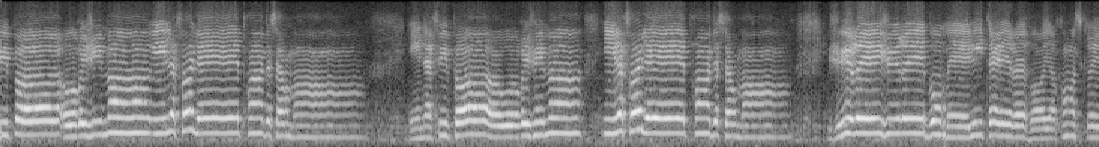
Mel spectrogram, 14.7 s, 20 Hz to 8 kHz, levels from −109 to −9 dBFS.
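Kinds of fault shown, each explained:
Repeated packet loss (robotic sound): between 10.06 and 10.98 s, a handful of short dropouts, the longest about 27 ms, arrive in quick succession; each is bridged by extending the preceding sound, so about 11% of that stretch is synthesized fill, giving a choppy texture with fragments missing.
Short concealed packet loss: from 12.57 to 12.60 s, about 20 ms of audio failed to reach the decoder in time; the receiver continued the last sound for roughly 17 ms, then blended back into real signal, heard as a brief smear or wobble through the 8 kHz band-limited call path.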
